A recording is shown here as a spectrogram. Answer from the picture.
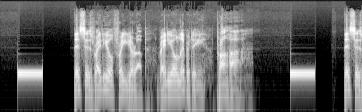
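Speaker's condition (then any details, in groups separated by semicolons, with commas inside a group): No condition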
